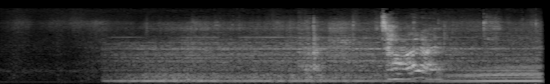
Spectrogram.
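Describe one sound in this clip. A steady, low electronic alert tone buzzes through a television speaker.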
